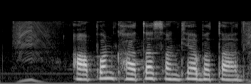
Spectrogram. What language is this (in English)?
Bhojpuri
